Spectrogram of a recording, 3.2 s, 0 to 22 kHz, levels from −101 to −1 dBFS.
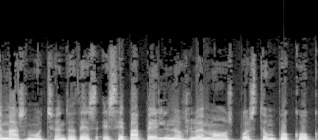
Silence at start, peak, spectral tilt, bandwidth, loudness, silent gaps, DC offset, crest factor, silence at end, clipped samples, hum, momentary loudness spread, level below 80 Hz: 0 s; 0 dBFS; -6 dB/octave; 15 kHz; -12 LUFS; none; under 0.1%; 10 dB; 0.05 s; under 0.1%; none; 4 LU; -34 dBFS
